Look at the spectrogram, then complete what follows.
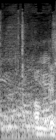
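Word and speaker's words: Ongky: My name is Ongki. I'm the head of the housing department, as well as the head of the unit who implemented this program. Could you spell it? I'm sorry. Ongki, my name is.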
